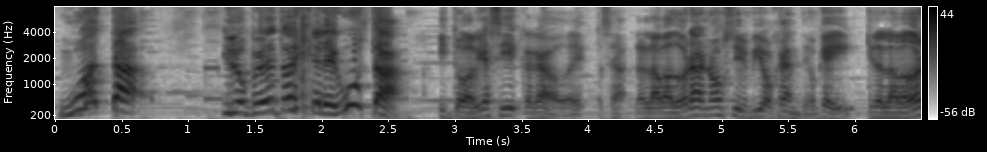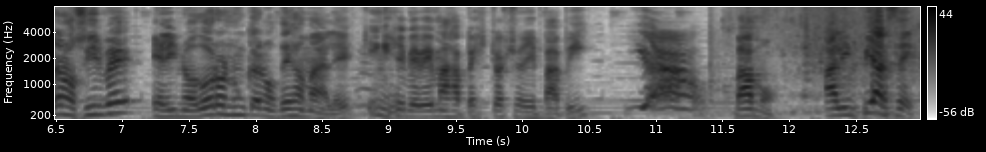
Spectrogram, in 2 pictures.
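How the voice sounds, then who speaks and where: Guy doing let's-play commentary, jumps from whispery suspense to yelling, really bouncy voice. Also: on the high side, big pitch swings, quick pace, faint music behind. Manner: swings between hushed suspense and sudden loud shrieks; talks to viewers and the baby, joking and teasing. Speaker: gaming youtuber.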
